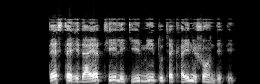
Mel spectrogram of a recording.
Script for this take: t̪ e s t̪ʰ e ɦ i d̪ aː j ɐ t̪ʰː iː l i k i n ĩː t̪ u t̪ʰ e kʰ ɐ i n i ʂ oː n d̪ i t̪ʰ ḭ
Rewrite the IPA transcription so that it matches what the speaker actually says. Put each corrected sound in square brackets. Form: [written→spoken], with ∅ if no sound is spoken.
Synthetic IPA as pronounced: t̪ e s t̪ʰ e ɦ i d̪ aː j ɐ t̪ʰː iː l i k i [n→m] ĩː t̪ u t̪ʰ e kʰ ɐ i n i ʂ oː n d̪ i [t̪ʰ→t̪] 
